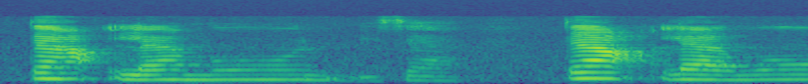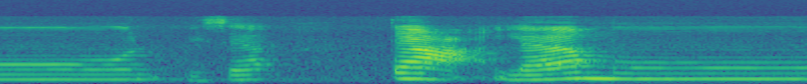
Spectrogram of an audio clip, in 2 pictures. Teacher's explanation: mat tabi'i yang berada di akhir kalimat. Panjangnya 2, 4, dan 6. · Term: mat arid li sukun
